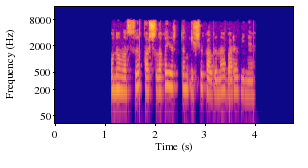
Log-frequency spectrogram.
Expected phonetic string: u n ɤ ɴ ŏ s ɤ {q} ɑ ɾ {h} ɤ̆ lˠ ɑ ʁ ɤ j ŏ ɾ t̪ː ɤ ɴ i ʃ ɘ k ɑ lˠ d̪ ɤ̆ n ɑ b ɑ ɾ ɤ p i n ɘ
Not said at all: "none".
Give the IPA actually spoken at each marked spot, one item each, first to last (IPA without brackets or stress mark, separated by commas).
q, ʃ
